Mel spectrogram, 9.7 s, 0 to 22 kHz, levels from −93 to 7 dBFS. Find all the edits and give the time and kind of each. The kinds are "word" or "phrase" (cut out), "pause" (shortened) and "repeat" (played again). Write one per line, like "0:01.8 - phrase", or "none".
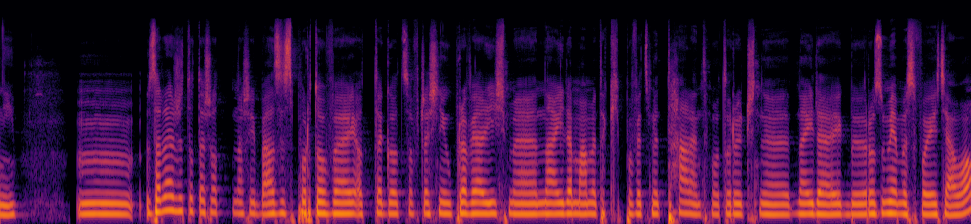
none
